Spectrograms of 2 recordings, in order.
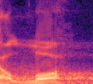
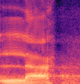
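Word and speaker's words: الله: dipanjangkan sampai 5 harokat perhatikan lafadz Allah di sini dibaca dengan tebal artinya dibaca Allah tidak dibaca lah karena huruf sebelum lafadz Allah tersebut yaitu roh harkat dhomah kalau huruf sebelum lafadz Allah itu berharakat kasrah maka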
